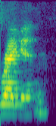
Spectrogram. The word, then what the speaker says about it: Reagan: it's pronounced Reagan.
